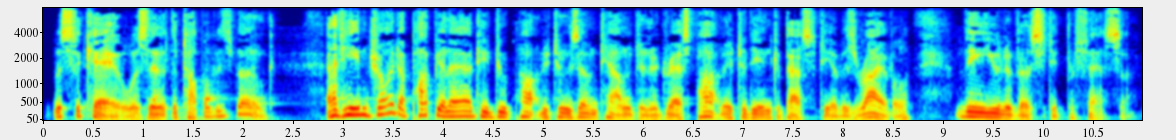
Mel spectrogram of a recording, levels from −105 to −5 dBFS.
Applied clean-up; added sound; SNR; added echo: neural mask model DeepFilterNet 3.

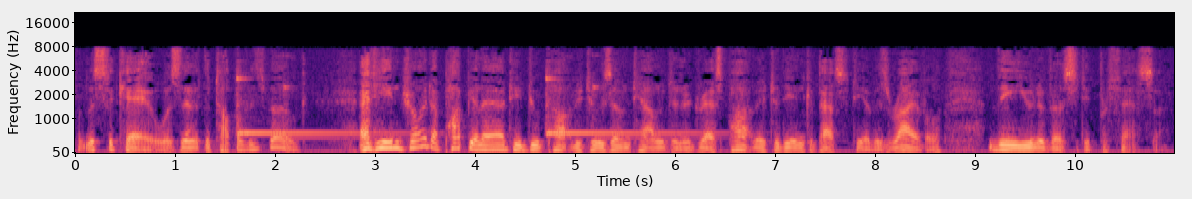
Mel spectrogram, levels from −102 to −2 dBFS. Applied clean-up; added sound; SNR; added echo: none; Doorbell; 10 dB; none.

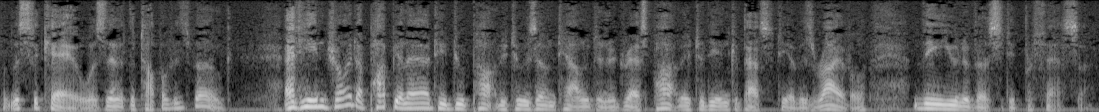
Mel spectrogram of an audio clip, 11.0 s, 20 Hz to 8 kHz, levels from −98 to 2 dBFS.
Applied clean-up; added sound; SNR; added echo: none; none; none; none.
